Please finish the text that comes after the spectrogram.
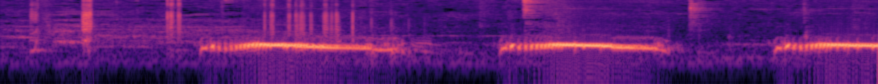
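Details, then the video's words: Cuhu, a bred hybrid of Barbary dove and spotted dove, giving lively ngoar nguku cooing: three long, low, steady coos with a slight falling tail, spaced about a second and a half apart, preceded by soft short notes. "suara burung cuhu gacor ngoar nguku hasil silang puterxtekukur"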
